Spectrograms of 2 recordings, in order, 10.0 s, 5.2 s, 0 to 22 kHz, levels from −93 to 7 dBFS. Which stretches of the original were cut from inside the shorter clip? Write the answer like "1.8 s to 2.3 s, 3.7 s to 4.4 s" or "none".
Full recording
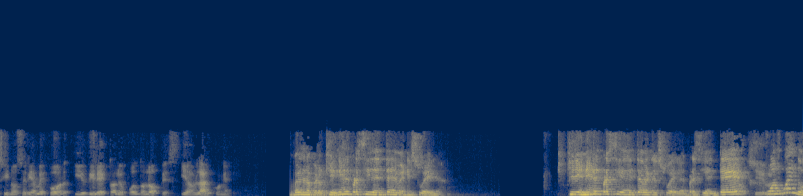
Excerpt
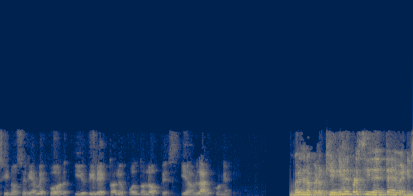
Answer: none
